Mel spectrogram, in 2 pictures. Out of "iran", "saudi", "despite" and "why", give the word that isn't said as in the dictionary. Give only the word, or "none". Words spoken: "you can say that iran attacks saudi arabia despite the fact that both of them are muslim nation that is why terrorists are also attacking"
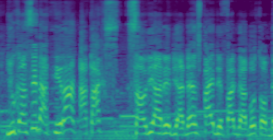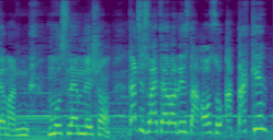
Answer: despite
